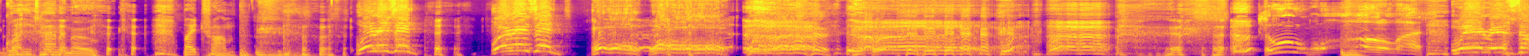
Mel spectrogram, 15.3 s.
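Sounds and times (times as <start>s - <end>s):
speech: 0.0s - 15.2s
laughter: 2.6s - 4.8s, 6.4s - 12.6s
strained gurgling groans and grunts from staged waterboarding in a car: 6.0s - 11.2s
sharp gasping bursts: 6.0s - 12.7s.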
